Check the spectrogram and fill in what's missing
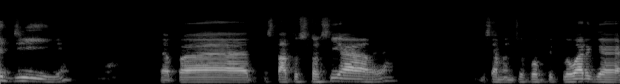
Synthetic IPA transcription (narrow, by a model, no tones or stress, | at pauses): dija | d̥apat̪̚st̪at̪ʊsosialja | bisaməɲt͡ʃukupikəluarɡa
